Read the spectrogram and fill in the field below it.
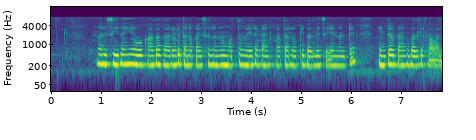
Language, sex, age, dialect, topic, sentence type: Telugu, male, 25-30, Telangana, banking, statement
